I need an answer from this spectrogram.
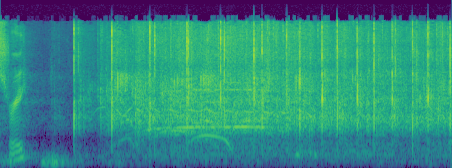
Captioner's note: applause and cheering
